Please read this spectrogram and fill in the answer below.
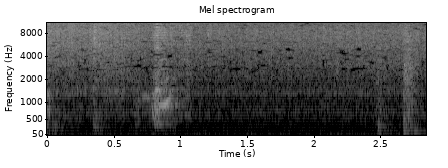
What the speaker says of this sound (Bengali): আর যেহেতু গুঁড়ো মশলা দিয়েছি, সামান্য জল দিয়ে কষিয়ে নিলাম।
